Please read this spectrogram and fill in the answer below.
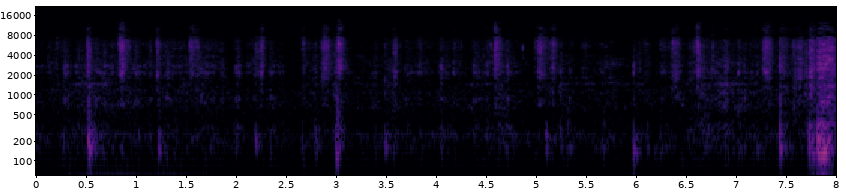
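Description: Faint rubbing and soft, irregular knocks of a soft clay ball being rolled around inside a wooden bowl, to smooth and round it.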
